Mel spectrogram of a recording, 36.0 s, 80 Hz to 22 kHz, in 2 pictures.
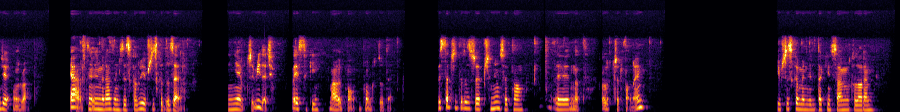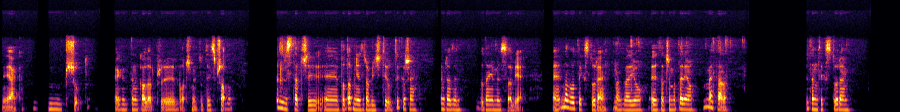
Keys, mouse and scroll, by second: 0.0 u, 1.8 middle drag, 2.3 s, 3.7-4.2 middle drag, 5.8 g, 8.9-10.9 drag, 11.2 g, 12.3 click, 13.7 g, 15.5 Tab, 16.0 drag, 19.2-22.8 middle drag, 23.2-26.3 middle drag, 26.8-36.0 drag.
